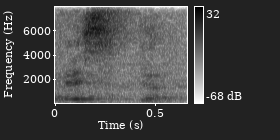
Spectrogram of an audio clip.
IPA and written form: mɪsd (missed)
